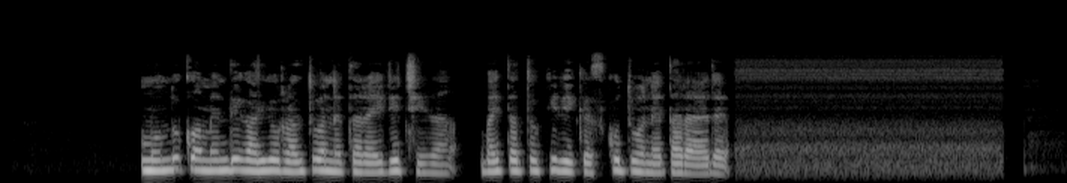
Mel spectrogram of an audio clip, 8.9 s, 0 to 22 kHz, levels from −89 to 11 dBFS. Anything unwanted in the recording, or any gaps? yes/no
no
